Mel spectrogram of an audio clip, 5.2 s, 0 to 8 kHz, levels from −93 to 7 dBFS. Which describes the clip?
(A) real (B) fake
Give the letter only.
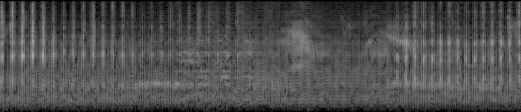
B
